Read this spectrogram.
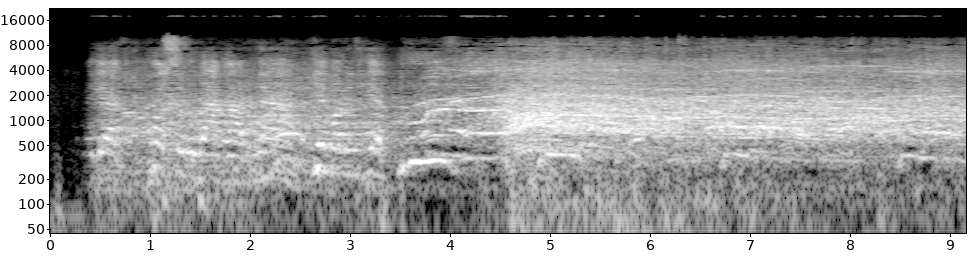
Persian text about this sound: فریاد شادی هواداران تیم ملی فوتبال کشورمون در لبنان.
